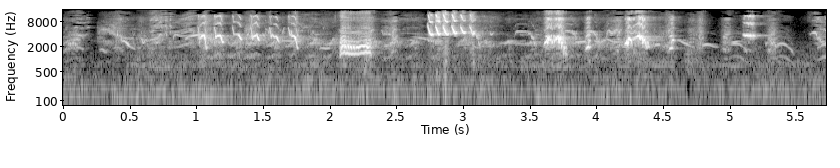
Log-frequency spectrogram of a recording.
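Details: Oriental magpie-robin singing to provoke another into song, fast trilled series of high chips, harsh buzzy bursts and sharp whistled notes in quick succession, very high-pitched throughout.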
